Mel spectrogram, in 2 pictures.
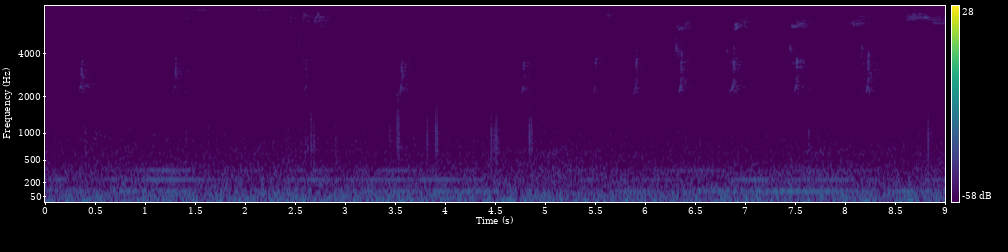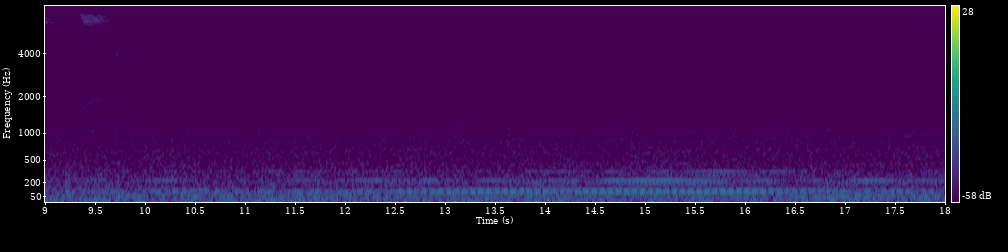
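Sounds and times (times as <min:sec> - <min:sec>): bird chirping: 0:00.2 - 0:10.1.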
